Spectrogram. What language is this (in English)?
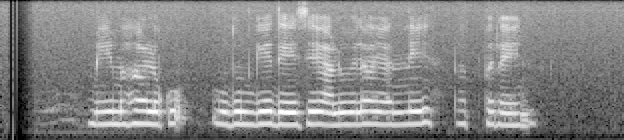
Sinhala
